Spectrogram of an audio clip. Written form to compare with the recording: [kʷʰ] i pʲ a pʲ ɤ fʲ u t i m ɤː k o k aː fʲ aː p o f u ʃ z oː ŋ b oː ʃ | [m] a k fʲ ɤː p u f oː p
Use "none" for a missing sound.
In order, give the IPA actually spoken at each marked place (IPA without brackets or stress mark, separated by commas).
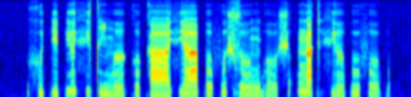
xʷ, ŋ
